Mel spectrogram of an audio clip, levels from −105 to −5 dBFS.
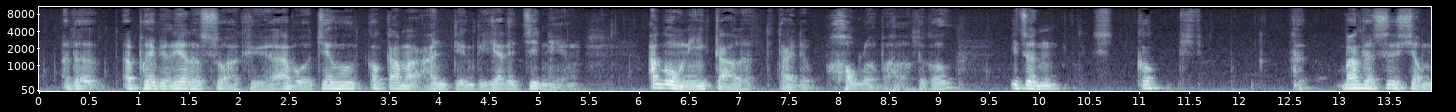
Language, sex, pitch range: Chinese, male, 90-115 Hz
